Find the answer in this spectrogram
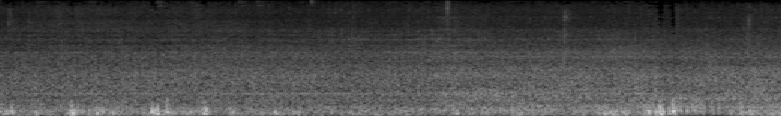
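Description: Distant train approaching, a steady rumble that slowly grows louder near the end, with gusts of wind thumping on the microphone.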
